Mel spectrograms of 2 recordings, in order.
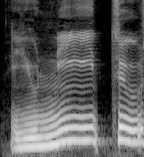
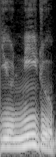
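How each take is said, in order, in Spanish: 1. La d y la t se pronuncian como oclusivas nítidas. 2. La d y la t se vuelven sonidos de r suave, vibrante simple.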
